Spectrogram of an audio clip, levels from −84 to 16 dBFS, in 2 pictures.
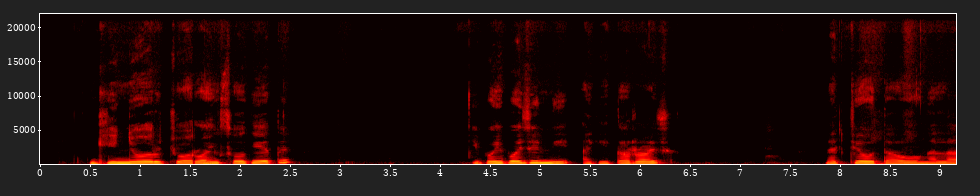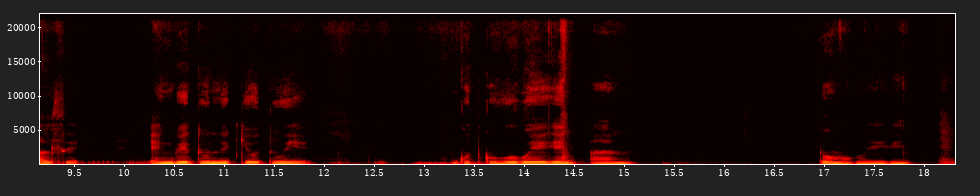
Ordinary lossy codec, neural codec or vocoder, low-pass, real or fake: none; none; none; real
